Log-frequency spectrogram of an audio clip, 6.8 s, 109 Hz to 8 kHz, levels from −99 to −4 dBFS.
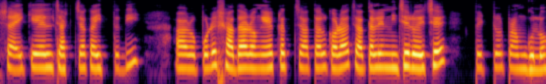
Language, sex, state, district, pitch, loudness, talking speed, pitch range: Bengali, female, West Bengal, Paschim Medinipur, 255 Hz, -16 LUFS, 150 wpm, 245-260 Hz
